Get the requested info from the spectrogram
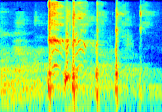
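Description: A person coughing: a quick run of about five short, sharp coughs with throat-clearing, starting a little under a second in and over by about two seconds.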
